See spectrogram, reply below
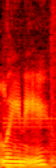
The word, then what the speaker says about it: Leni: She pronounces it Leni. – Leni. – It's spelled okay. – L-E-N-I.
